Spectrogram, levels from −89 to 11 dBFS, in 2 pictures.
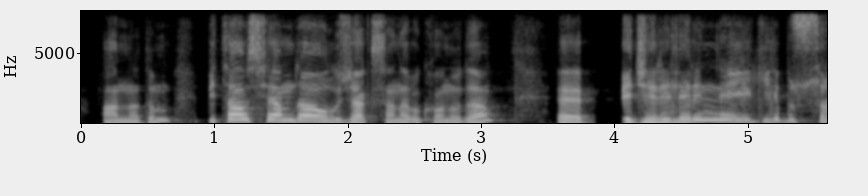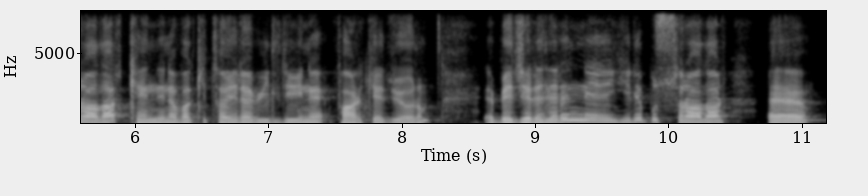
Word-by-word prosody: Anladım. 120 - -4 0.3
Bir 205 -1 -5
tavsiyem 220 -1 +5
daha 210 -1 +6
olacak 140 -8 0
sana 130 -1 -4
bu 130 - -5
konuda. 130 - -4 0.4
Eee, 120 -2 0 0.2
becerilerinle 200 - +2
ilgili 210 +1 -4
bu 210 - -4
sıralar 195 -1 +2
kendine 150 +4 -2
vakit 175 +1 -4
ayırabildiğini 170 +1 -1
fark 135 -1 -1
ediyorum. 125 - -4 0.4
Eee, - - -6
becerilerinle 190 - +2
ilgili 205 +2 -5
bu 220 - -3
sıralar, 190 -1 +2 0.3
eee, 130 0 +2
175 Hz, 130 wpm, -22 LUFS, 135-205 Hz, 0.4 s, daha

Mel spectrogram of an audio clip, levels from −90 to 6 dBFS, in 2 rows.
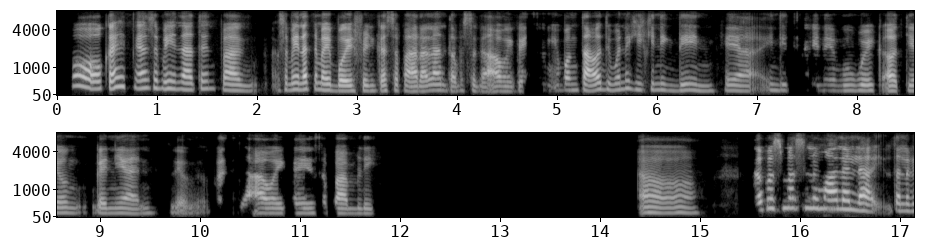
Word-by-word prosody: Oo, 315 -8 +4
kahit 325 +6 +5
nga 270 +1 +5
sabihin 255 -3 +1
natin, 260 +4 +1
'pag 200 -5 +2 0.3
sabihin 230 +1 +5
natin, 240 0 +3
may 210 -2 +6
boyfriend 185 0 +3
ka 185 - +2
sa 195 +1 -5
paaralan, 180 +5 +2
tapos 185 +4 -6
nag-aaway 170 -1 -1
kayo, 175 +1 -5 0.2
yung 185 - -17
ibang 210 0 -4
tao, 220 - +5
'di 235 - -10
ba, 225 +2 -5
nakikinig 220 -5 -7
din, 200 -3 -3
kaya 190 -2 -3 0.2
hindi 205 -1 -11
din 195 0 -10
nagwo-workout 195 -1 -2
yung 185 -1 -3 0.2
ganyan, 175 -1 -2 0.2
yung - - -10
'pag - - -11
nag-aaway 175 0 -1
kayo 175 0 -6
sa 185 - -16
public. 165 -1 -2 2.6
Oo. 185 -1 -3 0.6
Tapos 345 0 +1
mas 350 0 -1
lumalala 315 -6 +4 0.2
talaga 250 -1 -2
195 Hz, 140 wpm, -23 LUFS, 180-240 Hz, 2.6 s, may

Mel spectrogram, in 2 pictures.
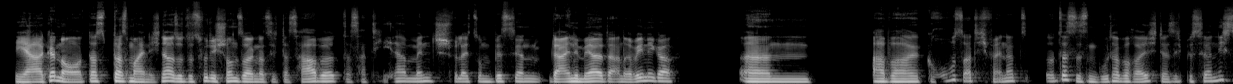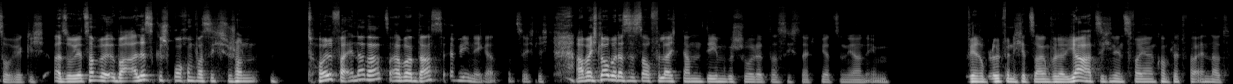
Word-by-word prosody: Ja, 120 0 +4
genau, 120 -11 +3
das 145 +3 -1
das 145 -2 +4
meine 125 -5 +1
ich 105 - -10
ne? 155 - +4
Also, 140 -4 +3
das 130 +3 -5
würde 150 -3 +2
ich 135 - -1
schon 145 0 +2
sagen, 130 -2 +2
dass 120 0 -5
ich 120 - -14
das 110 0 -10
habe. 140 +2 +1
Das 115 -2 -10
hat 115 - -15
jeder 140 +1 -6
Mensch 140 +2 -2
vielleicht 135 0 -4
so 135 - -7
'n 130 -1 -4
bisschen, 135 -1 -3
der 135 -2 +3
eine 135 +2 +5
mehr, 140 +2 +5
der 135 -2 -2
andere 125 -1 -3
weniger. 150 -2 +1 0.7
Ähm, 130 -2 +3 0.6
aber 130 -1 +2
großartig 155 - -9
verändert 155 +2 -7
so 145 - -7
das 210 +6 -2
ist 130 0 -3
'n 125 -3 -4
guter 130 +5 -3
Bereich, 135 +2 -3
der 125 -3 -6
sich 130 +1 -11
bisher 145 +4 -6
nicht 200 +4 -4
so 110 -2 -6
wirklich 110 +1 -11
also 135 0 +3
jetzt 140 +3 +4
haben 190 -1 +2
wir 165 - +6
über 150 -2 +2
alles 210 +6 +4
gesprochen, 180 -3 -2
was 155 -1 0
sich 150 0 -6
schon 145 +1 -1 0.5
toll 195 +7 +4
verändert 215 +1 0
hat, 225 +2 +1
aber 170 0 +3
das 195 +7 0
eher 195 - -11
weniger 160 -9 -9
tatsächlich. 125 -1 -16 0.3
Aber 155 +6 +5
ich 180 - +2
glaube, 215 0 +5
das 185 -3 +2
ist 165 0 -3
auch 155 - 0
vielleicht 150 -2 0
dann 135 0 -2
dem 130 -1 -2
geschuldet, 120 -2 -7
dass 110 0 -12
ich 110 - -17
seit 110 -1 -14
14 110 -1 -12
Jahren 105 -1 -10
eben - - -13 0.7
wäre 130 -1 +4
blöd, 135 +3 +3
wenn 140 - +1
ich 120 - -3
jetzt 135 - -1
sagen 125 -1 +1
würde: 125 -1 +3
„Ja, 170 +7 +6
hat 145 -1 0
sich 130 -2 -6
in 140 - -3
den 130 - -2
2 130 0 -4
Jahren 125 -1 -4
komplett 130 0 -6
verändert.“ 115 -4 -8
135 Hz, 235 wpm, -23 LUFS, 125-150 Hz, 0.7 s, wir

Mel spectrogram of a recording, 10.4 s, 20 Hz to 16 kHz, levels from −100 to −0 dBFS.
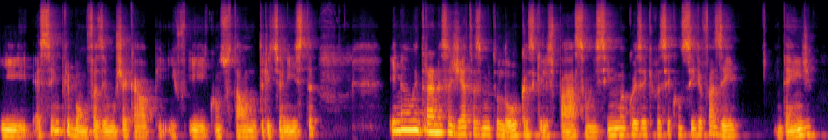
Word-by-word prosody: e 110 -2 +3
é - - -6
sempre 205 -2 -1
bom 95 -5 0
fazer 95 +1 -2
um 95 0 +1
check-up 95 -1 -3
e 110 - -10
f 105 - -16
e 105 -1 0
consultar 105 -1 -4
um 100 - -1
nutricionista, 95 0 -2 0.9
e 200 - +2
não 220 +1 +8
entrar 185 -4 +6
nessas 175 -2 +3
dietas 140 -2 -2
muito 130 -1 -1
loucas 115 +3 +1
que 125 - -8
eles 105 +4 -4
passam, 100 -3 -2
e - - -3
sim 95 +6 -1
uma 130 0 +2
coisa 130 +1 -1
que 125 0 -17
você 130 -1 -4
consiga 130 0 -3
fazer, 110 -5 -2 0.4
entende? 115 +9 0
115 Hz, 185 wpm, -22 LUFS, 100-130 Hz, 0.9 s, não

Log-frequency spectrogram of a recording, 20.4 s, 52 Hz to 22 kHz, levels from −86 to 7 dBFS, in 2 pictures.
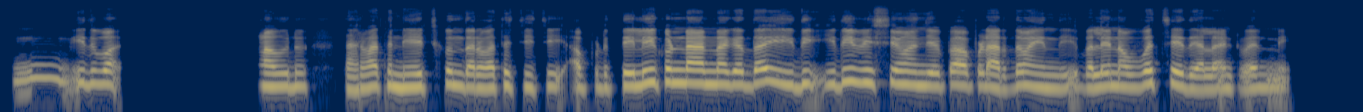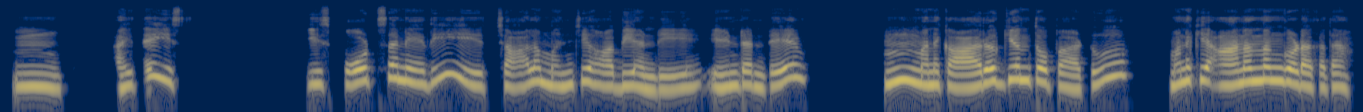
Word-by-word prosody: హ్మ్, 330 +1 -7 0.2
ఇది 245 0 -4
బా 240 - +1 1.2
అవును. 210 0 -1 0.4
తర్వాత 195 +4 -1
నేర్చుకున్న 205 +3 -1
తర్వాత 195 0 0
ఛీ! 205 - -6
ఛీ! 215 - -6 0.2
అప్పుడు 195 +1 -8
తెలియకుండా 255 +3 +4
అన్నా 240 0 +2
కదా! 230 +3 +2 0.2
ఇది, 230 +3 -2 0.2
ఇది 270 +4 0
విషయం 250 0 -2
అని 220 - -2
చెప్పి 215 +2 -2
అప్పుడు 215 0 -3
అర్థమయింది. 195 -1 -3
భలే! 195 +2 +1
నవ్వొచ్చేది 230 0 0
అలాంటివన్నీ. 190 +1 -4 0.7
హ్మ్. 210 -1 0 0.5
అయితే 215 0 -4
ఈస్ 255 - -9 1.0
ఈ - - -1
స్పోర్ట్స్ 270 +6 +1
అనేది 275 +2 +1 0.5
చాలా 215 +6 -1
మంచి 225 +5 -2
హాబీ 215 -1 -2
అండి. 180 0 -2 0.3
ఏంటంటే, 220 +1 0 0.8
హ్మ్, 290 +4 +6
మనకి 230 -1 +1 0.2
ఆరోగ్యంతో 275 +5 +5
పాటు 195 +3 -2 0.6
మనకి 290 +4 +3 0.2
ఆనందం 280 +5 +5
కూడా 230 -4 +4
కదా! 205 +1 -3
220 Hz, 125 wpm, -24 LUFS, 205-255 Hz, 1.2 s, హ్మ్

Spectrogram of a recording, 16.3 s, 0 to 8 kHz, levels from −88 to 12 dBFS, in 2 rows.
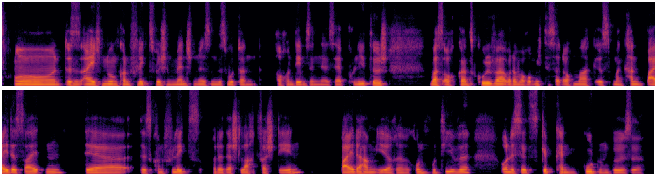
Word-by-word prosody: Und 100 -3 +4
dass 110 - +5
es 105 - -3
eigentlich 105 0 +3
nur 115 -1 +3
'n - - -3
Konflikt 110 +2 -1
zwischen 100 -4 -2
Menschen 105 +3 -3
ist 105 0 -4
und 100 - -5
das 95 - -6
wurde 100 0 -1
dann 95 -3 -5 0.2
auch - - -6
in 95 - -6
dem 100 0 +2
Sinne 90 -3 -7
sehr 90 +1 -3
politisch. 120 +5 0 0.5
Was - - +4
auch - - -1
ganz - - +1
cool 125 -1 +6
war 115 -2 +6
oder 100 -1 +1
warum 95 +4 -2
ich 115 - -6
das 130 - -12
halt 110 - -3
auch 110 -1 -1
mag, 105 0 -4
ist: 105 0 -4
Man 95 0 -5
kann 105 -1 -4
beide 150 +6 +7
Seiten 140 +2 0 0.2
der 95 -2 +2
des - - -1
Konflikts 120 +6 -2
oder 105 -2 -1
der 95 - -1
Schlacht 105 -1 -2
verstehen. 95 - -3 0.5
Beide 120 +1 +6
haben 105 -1 0
ihre 100 -3 -2
Grundmotive 135 +3 0 0.4
und 120 -2 +2
ist 105 0 -1
jetzt - - 0
gibt - - +1
kein 100 +1 -4
Gut 130 0 +4
und 95 -2 -10
Böse 90 -4 -2
105 Hz, 205 wpm, -24 LUFS, 100-120 Hz, 0.5 s, beide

